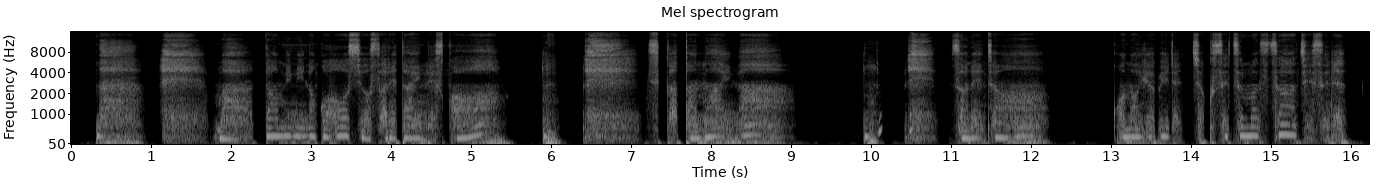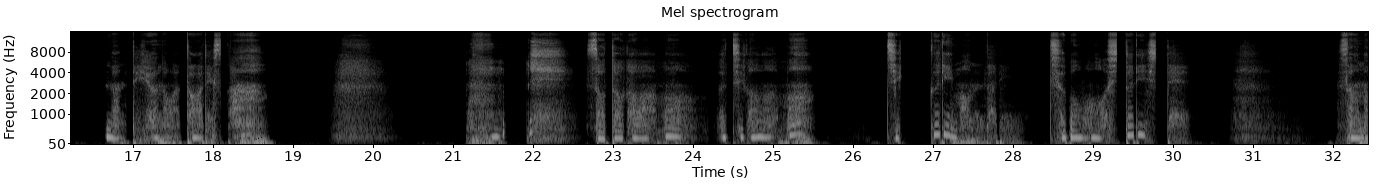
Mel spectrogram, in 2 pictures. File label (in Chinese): 助眠用 耳部按摩（左耳）, ASMR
